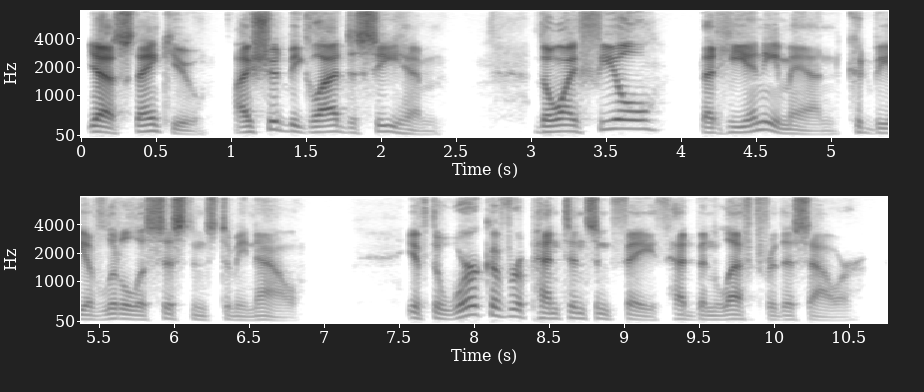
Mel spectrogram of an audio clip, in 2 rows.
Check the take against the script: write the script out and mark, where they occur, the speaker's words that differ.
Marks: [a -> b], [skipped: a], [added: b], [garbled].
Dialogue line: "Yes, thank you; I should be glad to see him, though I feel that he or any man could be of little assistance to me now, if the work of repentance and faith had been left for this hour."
"Yes, thank you; I should be glad to see him, though I feel that he [skipped: or] any man could be of little assistance to me now, if the work of repentance and faith had been left for this hour."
